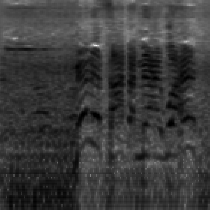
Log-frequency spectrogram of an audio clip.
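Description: A man speaking over a steady low rumble of road traffic.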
